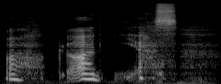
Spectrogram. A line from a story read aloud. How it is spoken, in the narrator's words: Bailey gasped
